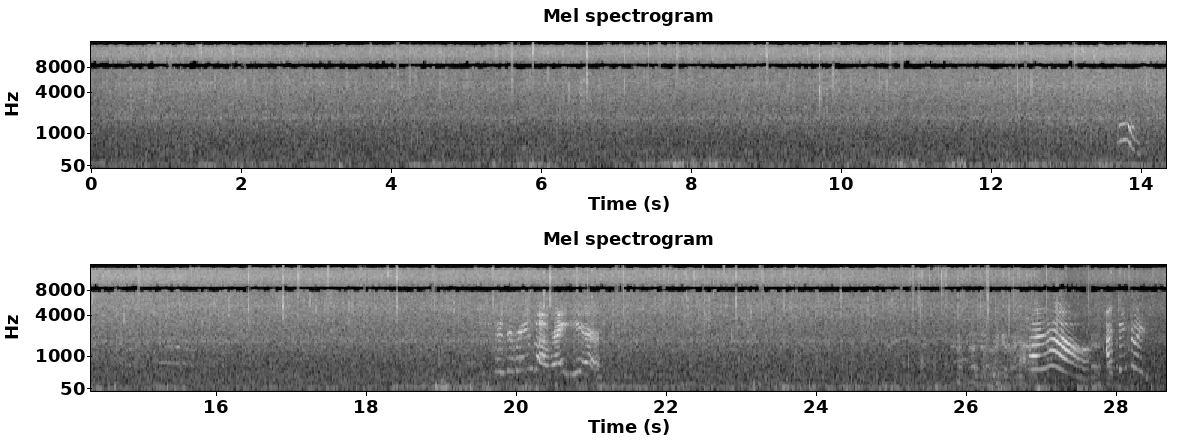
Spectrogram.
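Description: Heavy tropical rain shower falling on the sea, a steady hiss with low rumbles coming and going. A few short chirping calls come about halfway through and near the end.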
